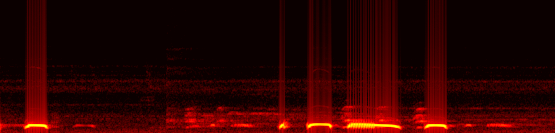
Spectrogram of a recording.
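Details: Decoy spotted dove cooing to lure wild doves, the calls described as coming from both male and female birds. A single coo, then a phrase of four loud arched coos including one long drawn-out note, with soft murmuring between.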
